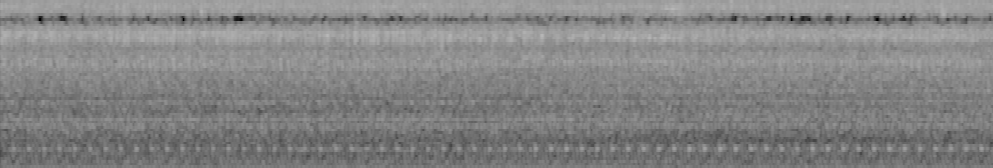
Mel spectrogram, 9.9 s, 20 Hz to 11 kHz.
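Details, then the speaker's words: Hyundai Starex D4CB diesel, very hot engine, checked for smoke from the breather and valve cover: steady idle with an even light clatter and no knocks; only slight smoke and oil spatter, judged normal. "So ito nga mga boss nakita natin ah konting-kunti lang ang usok na lumalabas at may konting talsik na langis. Normal lang ito mga boss kapag mainit na ang makina."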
